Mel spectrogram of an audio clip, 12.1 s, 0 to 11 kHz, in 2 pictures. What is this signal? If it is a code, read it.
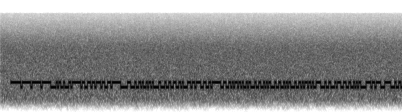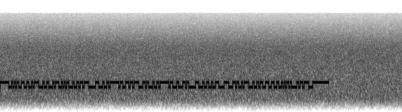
RTTY (50 baud, 170 Hz shift), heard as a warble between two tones, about 700 Hz centre, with radio static. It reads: W2T DE IZ8IFD R R FB HIRO. RIG HR 5 W, ANT LONG WIRE.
